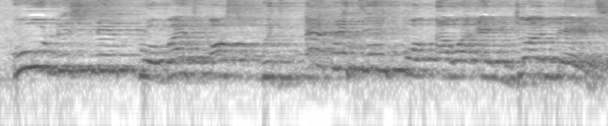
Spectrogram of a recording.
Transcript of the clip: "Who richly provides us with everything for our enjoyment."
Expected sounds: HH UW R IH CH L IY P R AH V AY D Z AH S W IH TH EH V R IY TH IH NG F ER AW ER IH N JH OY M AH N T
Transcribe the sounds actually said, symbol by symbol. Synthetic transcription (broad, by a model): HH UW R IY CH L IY P R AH V AY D AO S W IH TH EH V R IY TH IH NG F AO AW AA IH N JH OY M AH N T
